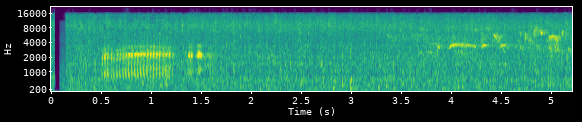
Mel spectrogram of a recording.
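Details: Frog calling beside a gentle jungle waterfall in lush rainforest: one rasping, pulsed croak lasting under a second, followed by a short clipped note. Steady rushing water throughout, with faint high chirps later on.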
